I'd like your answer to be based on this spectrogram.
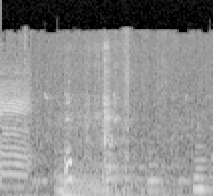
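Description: Sheep bleat in snow, a wavering cry near the start followed by further bleats and a low murmur of other livestock, moderately close with a soft crunchy background.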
